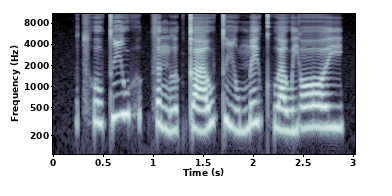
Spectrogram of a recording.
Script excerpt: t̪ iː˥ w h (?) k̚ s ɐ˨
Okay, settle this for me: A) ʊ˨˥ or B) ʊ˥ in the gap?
B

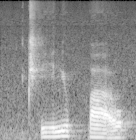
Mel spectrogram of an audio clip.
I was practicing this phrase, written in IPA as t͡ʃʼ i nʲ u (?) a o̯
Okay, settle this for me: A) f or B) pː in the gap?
B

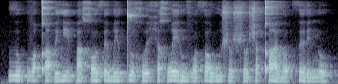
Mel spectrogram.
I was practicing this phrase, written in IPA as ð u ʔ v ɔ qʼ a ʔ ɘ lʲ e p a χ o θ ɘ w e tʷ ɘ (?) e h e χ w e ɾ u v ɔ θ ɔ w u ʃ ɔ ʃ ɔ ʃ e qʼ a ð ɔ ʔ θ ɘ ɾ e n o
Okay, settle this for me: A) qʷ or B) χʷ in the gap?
B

